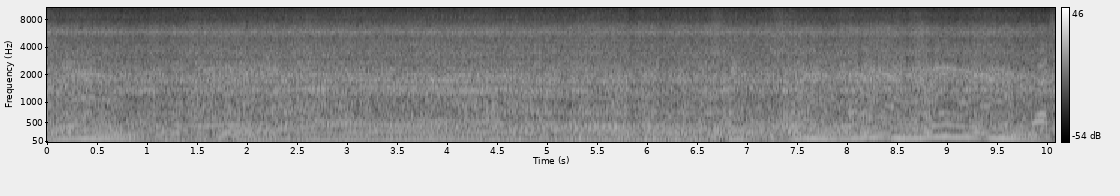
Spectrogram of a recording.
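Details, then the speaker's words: 2014 Avanza Type G, one owner and original, idling at about 700 rpm and then given throttle blips. The revs rise and fall smoothly with no knocks, rattles or misfires; the engine pulls strong and sounds healthy. "Kita cek di bagian ini, di bagian gasnya ya, karena saya repot nanti sekalian mau dengerin suara mesinnya. Nih. Macan suaranya."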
